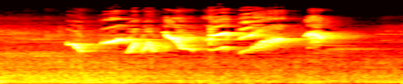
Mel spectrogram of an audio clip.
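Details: Oriental magpie-robin song for provoking a non-singing bird: a quick two-second phrase of slurred, sweet whistles and short warbles, over a faint low hum.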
